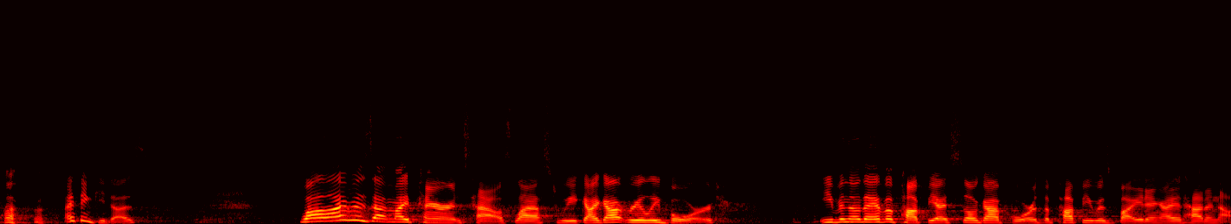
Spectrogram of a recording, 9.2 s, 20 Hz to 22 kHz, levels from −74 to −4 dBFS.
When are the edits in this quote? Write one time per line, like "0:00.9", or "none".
none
